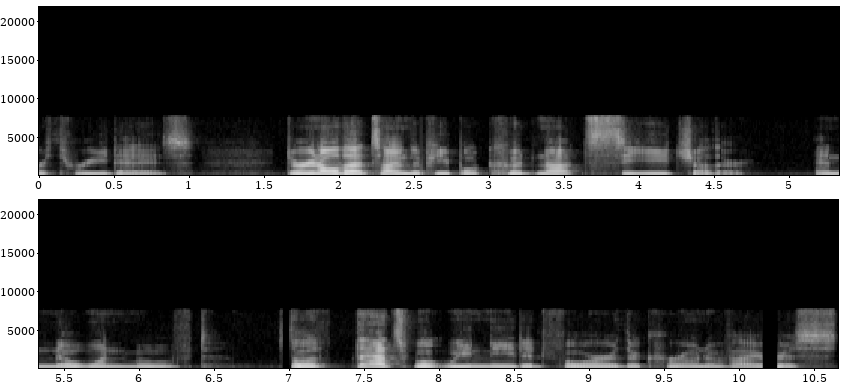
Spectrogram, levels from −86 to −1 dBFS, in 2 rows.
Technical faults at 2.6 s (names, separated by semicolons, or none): packet loss on an ADPCM call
